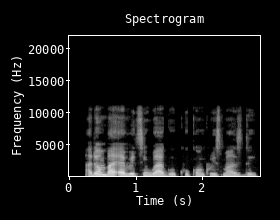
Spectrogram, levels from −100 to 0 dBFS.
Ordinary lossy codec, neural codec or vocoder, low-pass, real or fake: none; none; 10.8 kHz; real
